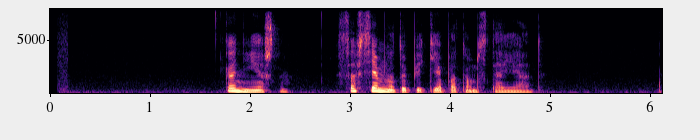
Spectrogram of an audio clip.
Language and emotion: Russian, sad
